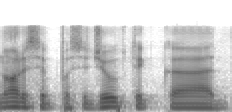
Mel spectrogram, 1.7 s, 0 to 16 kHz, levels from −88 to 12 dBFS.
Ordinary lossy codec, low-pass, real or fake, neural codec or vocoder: AAC, 96 kbps; 7.2 kHz; fake; codec, 16 kHz, about 1 kbps, DyCAST, with the encoder's durations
